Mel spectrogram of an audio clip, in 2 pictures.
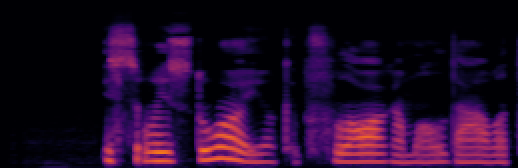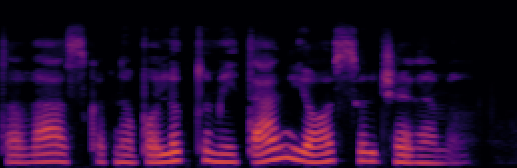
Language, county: Lithuanian, Vilnius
